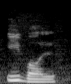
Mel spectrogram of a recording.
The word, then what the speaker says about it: Evil: me dice la profe de la British School que se dice Evil.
